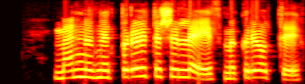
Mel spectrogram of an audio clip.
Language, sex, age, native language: Icelandic, female, 20-29, Icelandic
